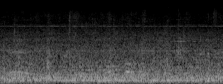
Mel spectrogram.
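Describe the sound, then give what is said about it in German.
Intercity train rolling into a station platform, heard as a steady, dense rumble of wheels and carriage noise that holds at an even loudness throughout, with no distinct squeals or horn. “IC 21, 56 nach Köln Hauptbahnhof. Abfahrt 12.14 Uhr. Vorsicht bei der Einfahrt. okay, da kommt er.”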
